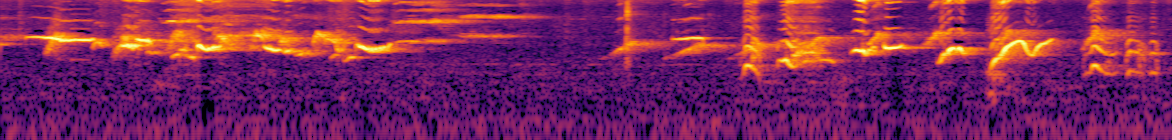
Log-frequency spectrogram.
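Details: Oriental magpie-robin: a warbled stretch of bending whistles, a short pause, then loud upslurred and looping whistled notes mixed with sharp chips.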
